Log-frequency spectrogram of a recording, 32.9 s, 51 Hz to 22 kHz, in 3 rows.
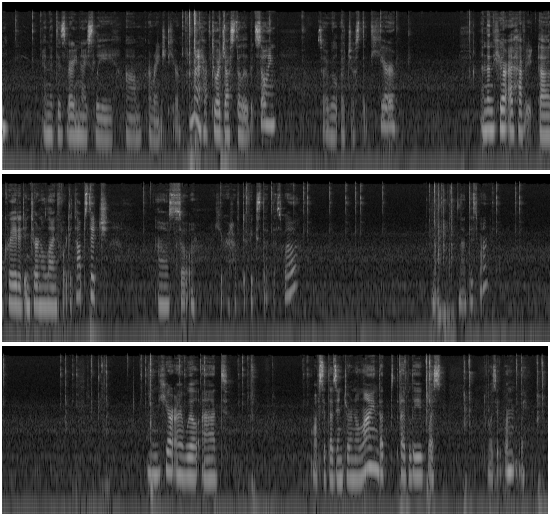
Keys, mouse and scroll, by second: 3.7 space, 4.3 b, 19.7 ctrl+z, 25.4 shift+click, 25.9 shift+click, 26.6 shift+click, 26.8 right click, 29.9 shift+End, 30.4 Down.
